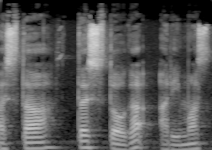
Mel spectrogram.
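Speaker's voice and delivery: ordinary delivery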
